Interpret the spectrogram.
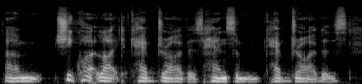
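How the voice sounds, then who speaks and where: A woman's voice: deep voice, a little slow, warm tone, slightly rough. A woman giving an informal history talk, conversational and wry, drifting into asides and reading out quotations. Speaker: public lecturer.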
